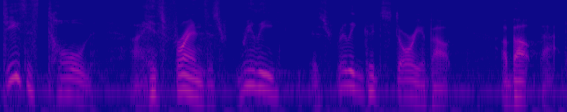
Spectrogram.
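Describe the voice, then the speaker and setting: A middle-aged man, a pastor, giving an informal, halting children's message in simple, conversational words. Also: lowish voice, very animated. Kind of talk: gentle children's sermon, informal storytelling.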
